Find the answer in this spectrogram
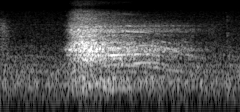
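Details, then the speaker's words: Simulated patient in a respiratory therapy training demonstration before MDI instruction: one sharp forceful breath blown into a peak flow meter mouthpiece after a deep breath in, fading over about a second. "take a nice deep breath in I want you to put your mouth around that mouthpiece and explode that around well that was excellent"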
